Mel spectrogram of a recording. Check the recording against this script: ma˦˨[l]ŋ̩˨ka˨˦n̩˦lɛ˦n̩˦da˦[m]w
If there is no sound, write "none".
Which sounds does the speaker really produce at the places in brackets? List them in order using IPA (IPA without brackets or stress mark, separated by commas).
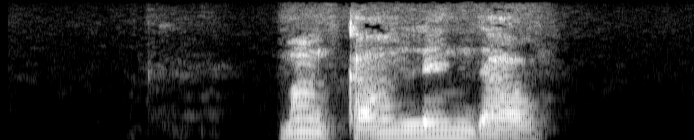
none, none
